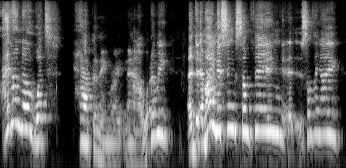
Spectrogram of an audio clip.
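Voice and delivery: put-on high, flustered older lady voice; a confused hostess losing the thread. Missus Garrison bewildered by the table's silence, high and flustered.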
